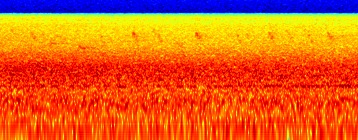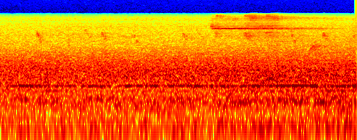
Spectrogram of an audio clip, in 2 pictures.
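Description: Steady outdoor background hiss with a few faint high chirps. In the last couple of seconds an approaching train's hum slowly builds, a steady tone joined by a thin high whine.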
